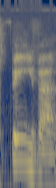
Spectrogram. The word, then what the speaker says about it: Belvoir: It's Beaver, spelled Belvior. Beaver Castle.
